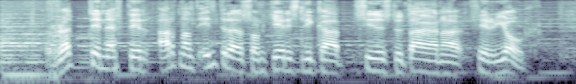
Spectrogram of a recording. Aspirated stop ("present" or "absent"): absent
